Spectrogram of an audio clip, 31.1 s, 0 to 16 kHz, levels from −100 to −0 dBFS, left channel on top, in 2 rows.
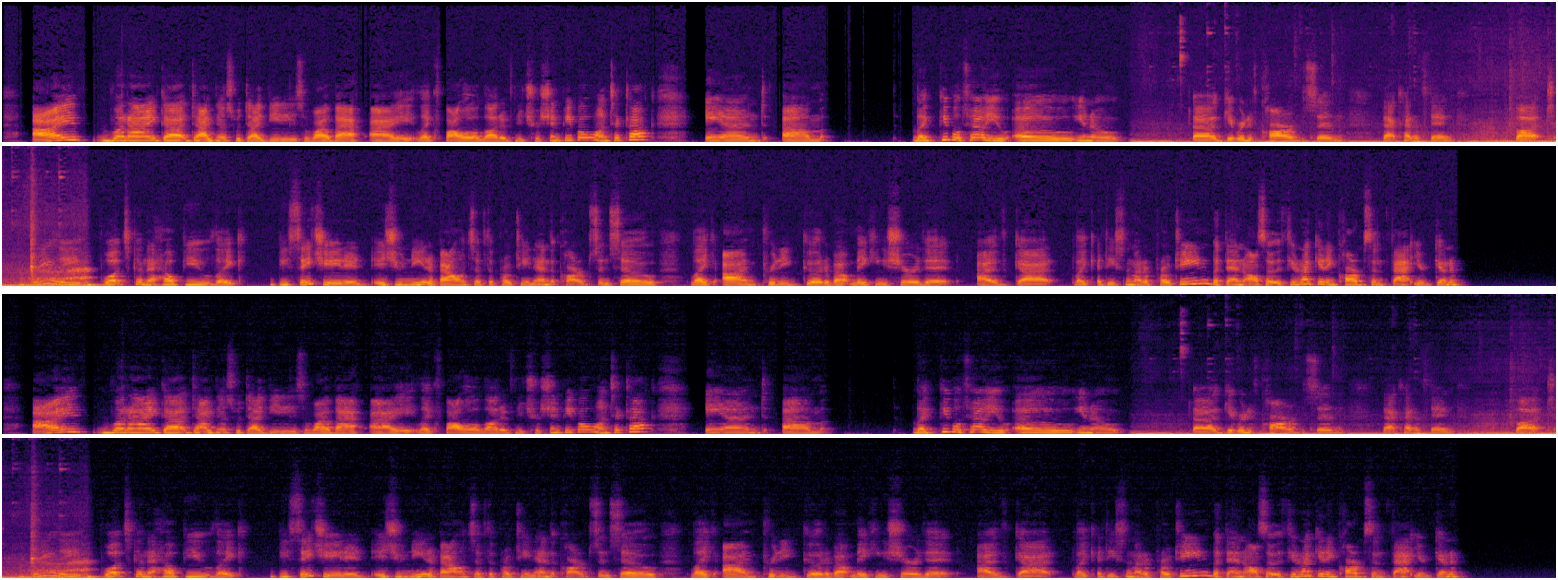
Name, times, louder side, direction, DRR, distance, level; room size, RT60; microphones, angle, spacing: voice 1, 0.3-8.2 9.1-11.2 11.9-13.4 13.8-14.5 15.1-17.9 18.3-25.0 25.3-30.1, left 4 dB, 35° left, 0.3 m, -28 dB
sound 1, 11.3-16.4, left 1 dB, 75° left, 0.7 m, -30 dB
3.3 x 2.4 x 3.1 m
head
